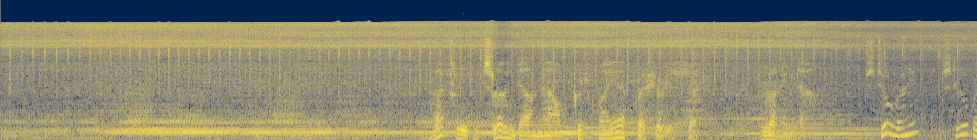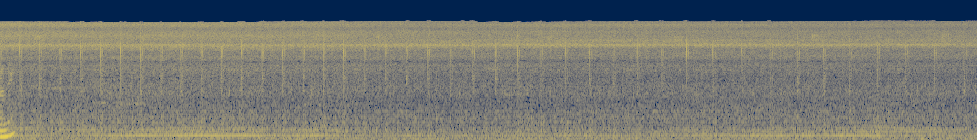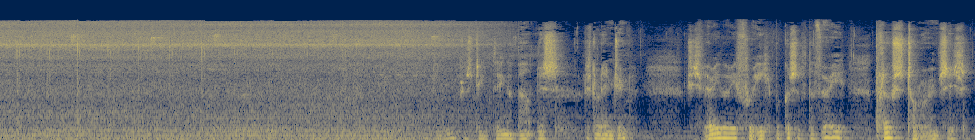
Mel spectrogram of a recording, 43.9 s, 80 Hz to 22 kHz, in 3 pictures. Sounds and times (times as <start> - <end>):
Engine: 0.0 - 39.8
Speech: 6.4 - 10.6, 11.4 - 12.3, 13.0 - 15.0, 35.9 - 38.9, 39.6 - 43.9.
